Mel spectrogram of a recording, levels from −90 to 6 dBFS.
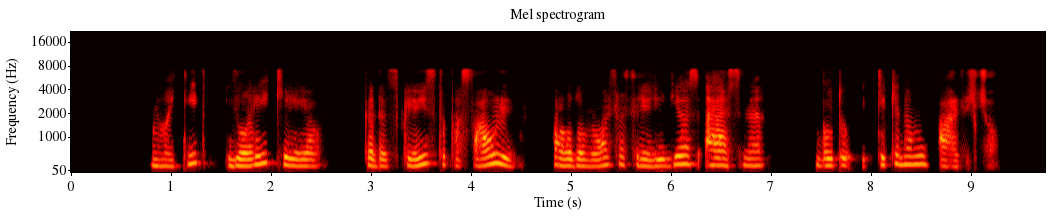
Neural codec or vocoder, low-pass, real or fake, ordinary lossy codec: codec, 16 kHz, 1 kbps, FreqCodec, smaller model; 7.2 kHz; fake; Opus, 64 kbps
